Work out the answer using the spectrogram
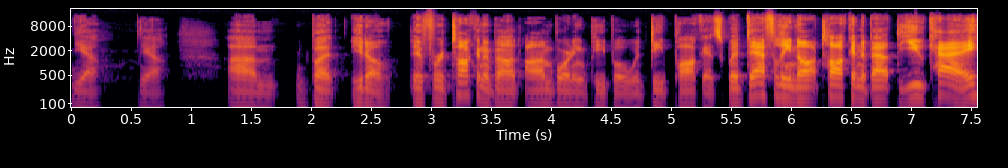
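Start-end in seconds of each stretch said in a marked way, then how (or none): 5.5-7.6 bad, pitched-up, put-on British accent. Talking about people with deep pockets in the uk, horrible british accent. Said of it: "That's a horrible British accent".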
